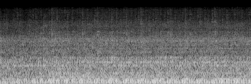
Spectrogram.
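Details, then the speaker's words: Replacement Briggs and Stratton V-twin on a John Deere E140, unrun for probably at least three years, at idle: low, even, steady pulse without knocks, misses or hunting; slight smoke, owner suspects oil in the muffler; normal idle. "good news this is running pretty good"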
